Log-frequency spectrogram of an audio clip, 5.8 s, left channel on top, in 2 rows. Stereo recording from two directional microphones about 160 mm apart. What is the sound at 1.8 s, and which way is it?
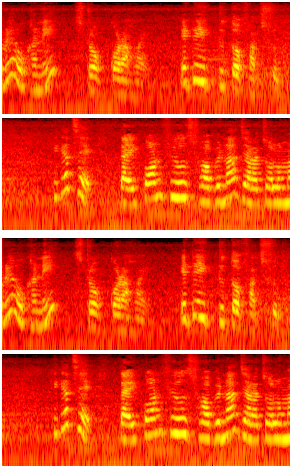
Speech, 40° right (ahead or behind).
